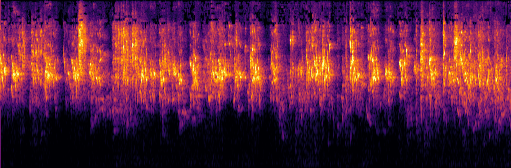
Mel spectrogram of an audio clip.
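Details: Several pet budgerigars chattering steadily, dense scratchy warbles and squawks packed together with hardly a pause, rising and falling in loudness throughout.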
